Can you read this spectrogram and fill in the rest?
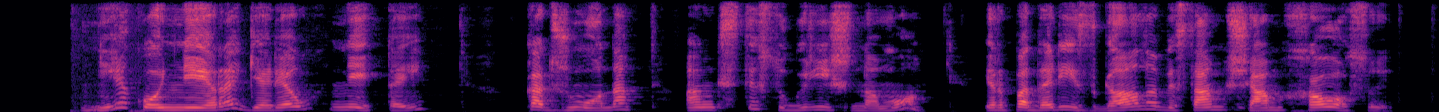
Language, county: Lithuanian, Vilnius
